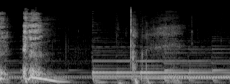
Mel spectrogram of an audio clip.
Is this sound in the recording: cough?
yes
